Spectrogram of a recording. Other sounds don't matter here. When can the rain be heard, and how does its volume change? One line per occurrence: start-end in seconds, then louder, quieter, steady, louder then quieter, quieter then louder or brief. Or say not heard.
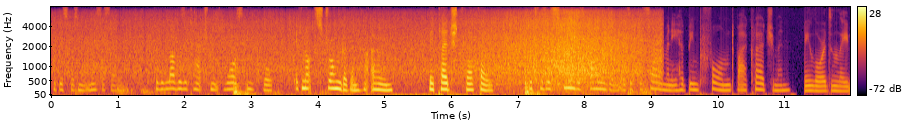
0.0-9.2 louder.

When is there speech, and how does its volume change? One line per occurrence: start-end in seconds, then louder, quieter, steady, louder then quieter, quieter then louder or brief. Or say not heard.
0.0-11.9 louder then quieter.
